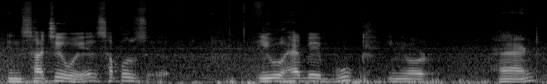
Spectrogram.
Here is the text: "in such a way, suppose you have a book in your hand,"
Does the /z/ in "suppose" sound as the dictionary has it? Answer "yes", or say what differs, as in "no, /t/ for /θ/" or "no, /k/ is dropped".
yes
